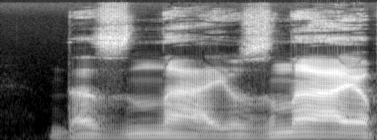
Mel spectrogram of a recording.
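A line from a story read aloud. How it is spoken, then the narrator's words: Drawn-out drawl. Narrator (Russian): протянул генерал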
